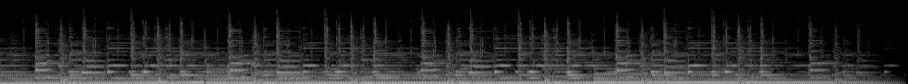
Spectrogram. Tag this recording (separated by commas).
Music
